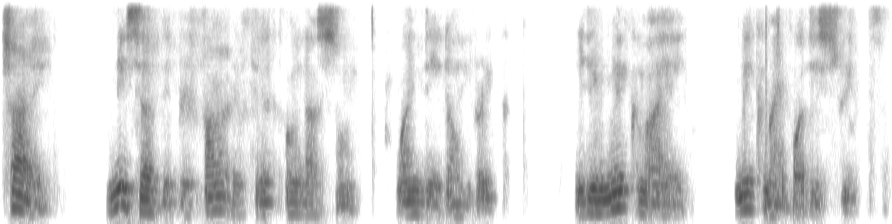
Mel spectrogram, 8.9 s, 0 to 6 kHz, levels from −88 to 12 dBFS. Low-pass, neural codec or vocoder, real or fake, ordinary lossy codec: 5.4 kHz; codec, 16 kHz, 2 kbps, FreqCodec, smaller model; fake; none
